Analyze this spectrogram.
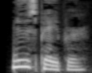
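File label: "newspaper", American English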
